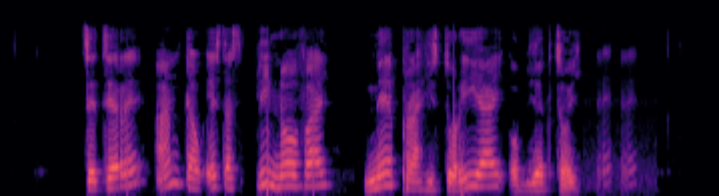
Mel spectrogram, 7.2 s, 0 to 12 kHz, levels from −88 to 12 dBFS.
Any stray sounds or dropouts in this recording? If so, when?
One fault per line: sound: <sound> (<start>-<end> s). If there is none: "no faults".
sound: laugh (6.0-6.4 s)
